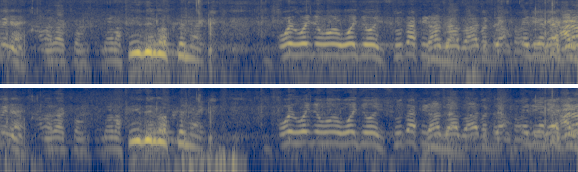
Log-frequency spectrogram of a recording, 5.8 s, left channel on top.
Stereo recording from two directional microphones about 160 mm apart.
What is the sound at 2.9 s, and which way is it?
Speech, 40° right (ahead or behind).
